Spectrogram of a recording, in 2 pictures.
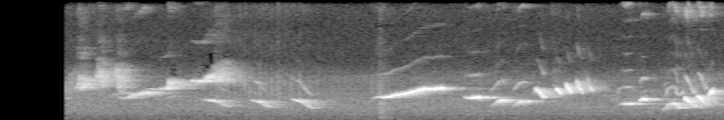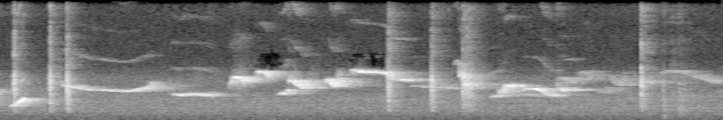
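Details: White-rumped shama kept for breeding in a hanging cage, singing a rich, varied string of whistled, slurred and rising-falling phrases with a few sharp clicks, steady low background hiss throughout.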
